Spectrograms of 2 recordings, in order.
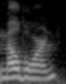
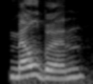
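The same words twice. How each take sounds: First: The r sound in the word is pronounced. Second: The r sound in the word is dropped. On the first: The speaker calls it right. "You're supposed to say Melbourne" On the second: The speaker calls it wrong. "But she was saying Melbourne, but without speaking"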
